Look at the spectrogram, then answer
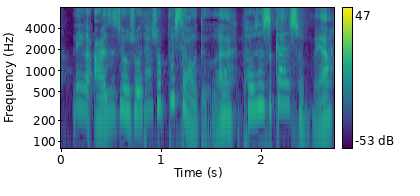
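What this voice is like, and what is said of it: Imitated heavy Nanchang accent. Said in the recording (Chinese): “南昌口音是一听就能听出来的 ... 你这个口音是有点重的吧 ... 哎哎，有点感觉的，有点感觉。”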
